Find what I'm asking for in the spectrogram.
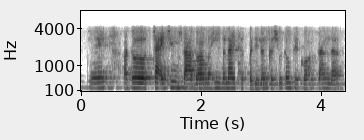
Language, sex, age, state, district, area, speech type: Manipuri, female, 45-60, Manipur, Imphal West, rural, conversation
